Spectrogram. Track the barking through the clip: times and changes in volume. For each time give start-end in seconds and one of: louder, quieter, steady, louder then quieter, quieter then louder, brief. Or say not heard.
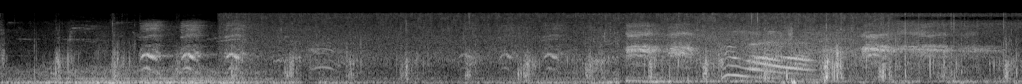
not heard.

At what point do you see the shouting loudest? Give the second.
8 s.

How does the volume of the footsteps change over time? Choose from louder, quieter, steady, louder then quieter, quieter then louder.
louder.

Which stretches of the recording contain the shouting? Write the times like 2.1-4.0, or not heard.
3.0-3.5, 7.2-8.2.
